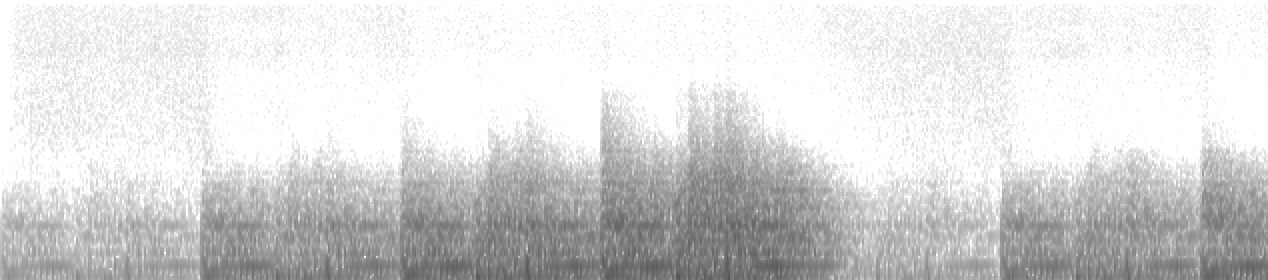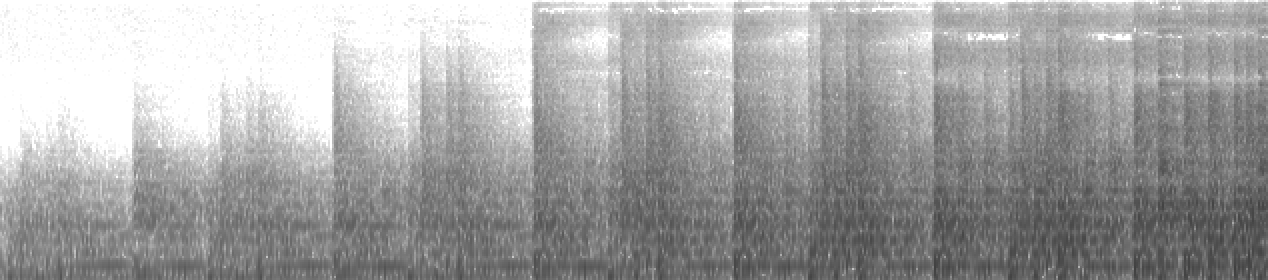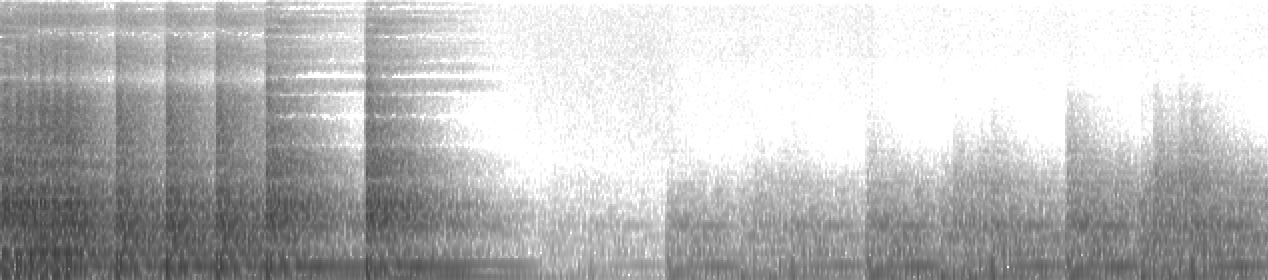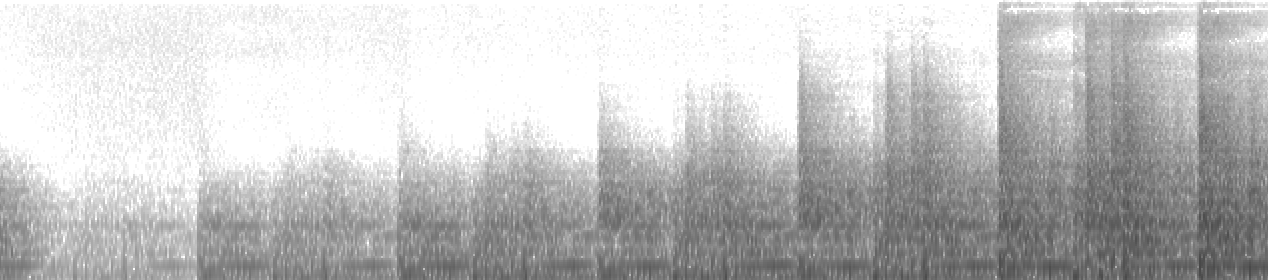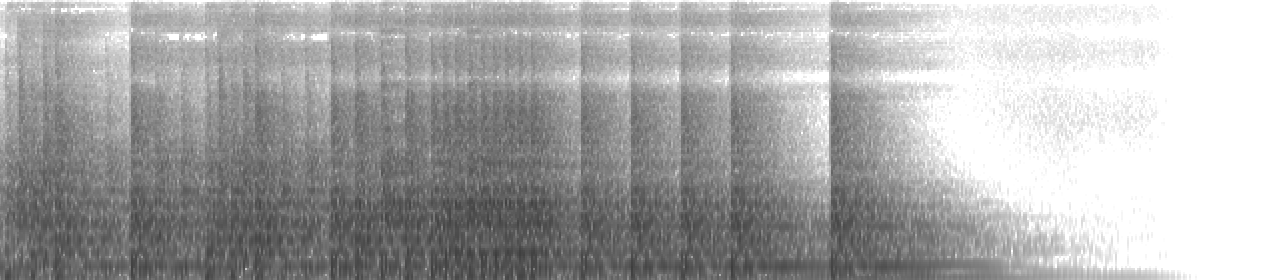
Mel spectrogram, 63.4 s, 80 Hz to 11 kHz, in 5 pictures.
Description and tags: Futuristic High Tension Drums Only
Intended for use in association with a film's soundtrack to aid in the creation of a sense of tension for the scenes in which it is used.
Created using a music notation software called Musescore. Edited using Mixcraft 5.
Music-Beds, Synth, Tension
